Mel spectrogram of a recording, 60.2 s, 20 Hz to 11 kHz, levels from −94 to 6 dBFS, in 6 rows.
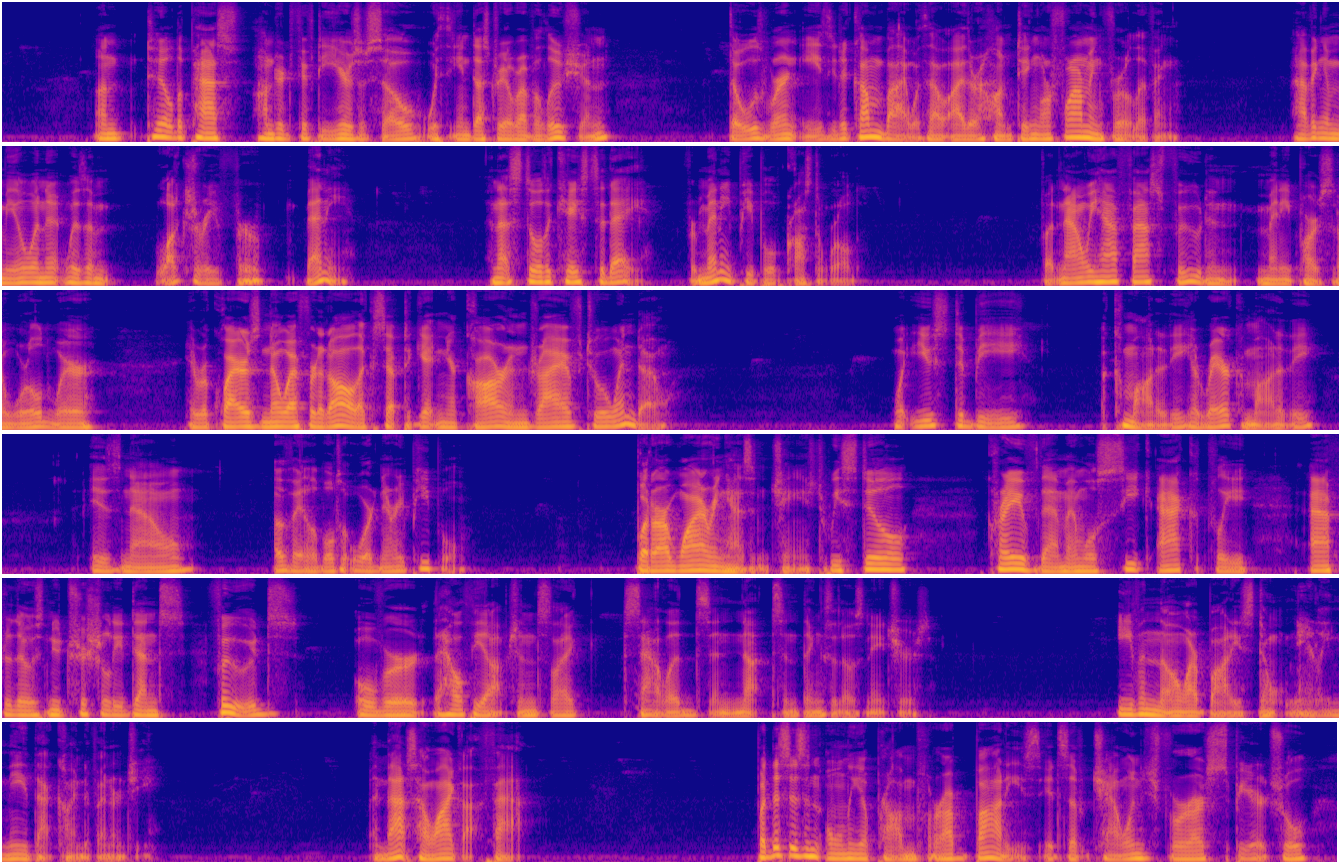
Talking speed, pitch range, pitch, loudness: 155 wpm, 105-135 Hz, 120 Hz, -21 LUFS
